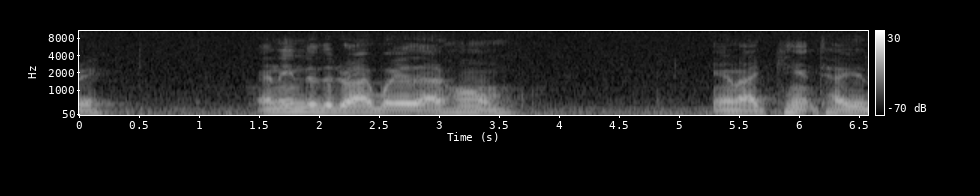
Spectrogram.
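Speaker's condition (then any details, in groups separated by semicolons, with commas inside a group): Cerebral palsy; since birth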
